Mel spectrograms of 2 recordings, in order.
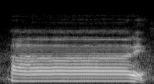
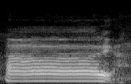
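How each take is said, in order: Both takes have the same delivery.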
